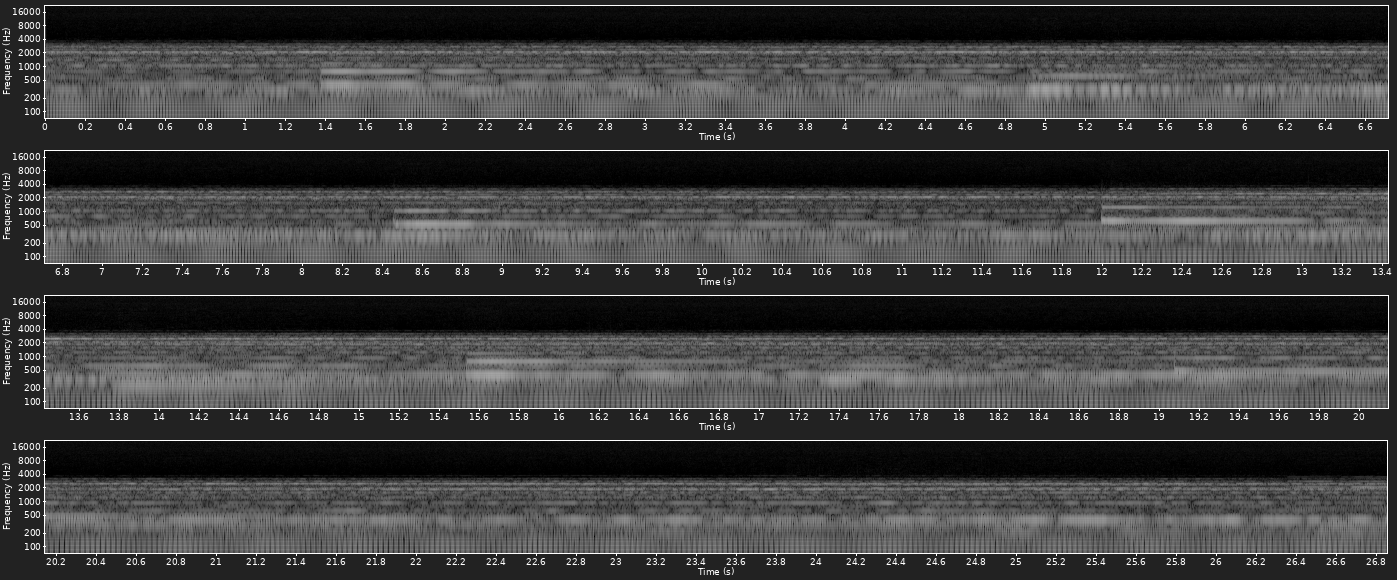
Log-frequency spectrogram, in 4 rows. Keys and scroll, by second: 0.5 space, 1.1 ctrl+z, 4.5 space, 6.6 space, 9.2 space, 10.7 space.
